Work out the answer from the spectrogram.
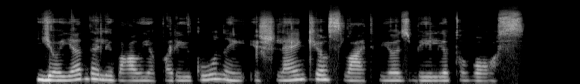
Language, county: Lithuanian, Telšiai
